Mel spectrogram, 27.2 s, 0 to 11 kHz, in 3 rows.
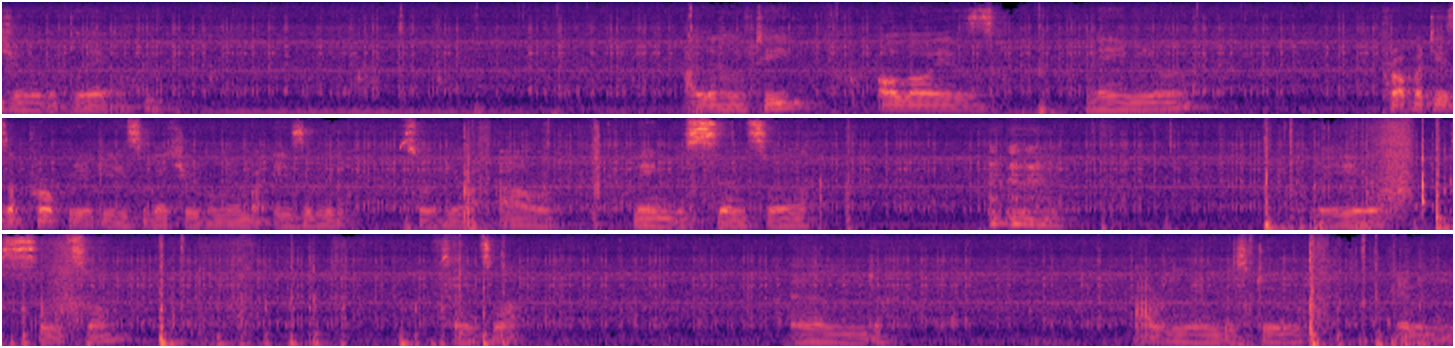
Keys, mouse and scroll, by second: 0.0-5.1 middle drag, 0.9-2.2 drag, 6.6-8.7 middle drag, 11.2-13.0 drag, 22.9 right click, 24.5 middle click, 24.7-27.2 drag.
